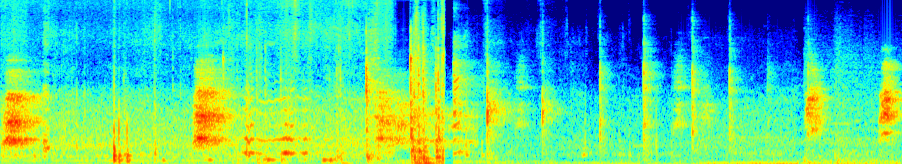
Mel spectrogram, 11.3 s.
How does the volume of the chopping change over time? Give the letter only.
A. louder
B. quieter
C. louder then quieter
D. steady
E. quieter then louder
C.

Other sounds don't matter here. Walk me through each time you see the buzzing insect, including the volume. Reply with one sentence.
The buzzing insect can be heard from 0.0 to 11.2 s, getting quieter.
